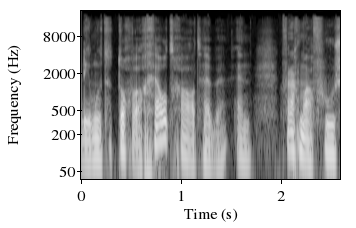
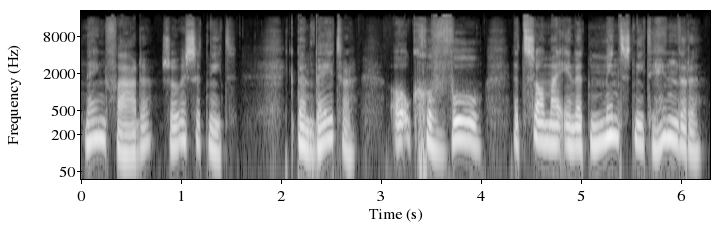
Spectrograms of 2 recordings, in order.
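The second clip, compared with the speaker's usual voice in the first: put-on higher, fragile girl insisting she's fine; pleading child; 7 semitones higher than usual. Sick girl pleads with her father, higher and fragile. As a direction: beg gently like a frail little girl. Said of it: "ving hij droevig aan".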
